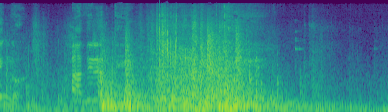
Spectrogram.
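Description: Junk clatters and crashes into a metal bin.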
